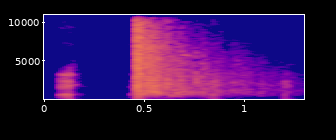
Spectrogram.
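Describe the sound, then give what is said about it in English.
A brief pop, then a loud, sharp gunshot with a long echoing tail and a couple of fainter follow-up cracks, as if played back from a video. “out here shooting.”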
